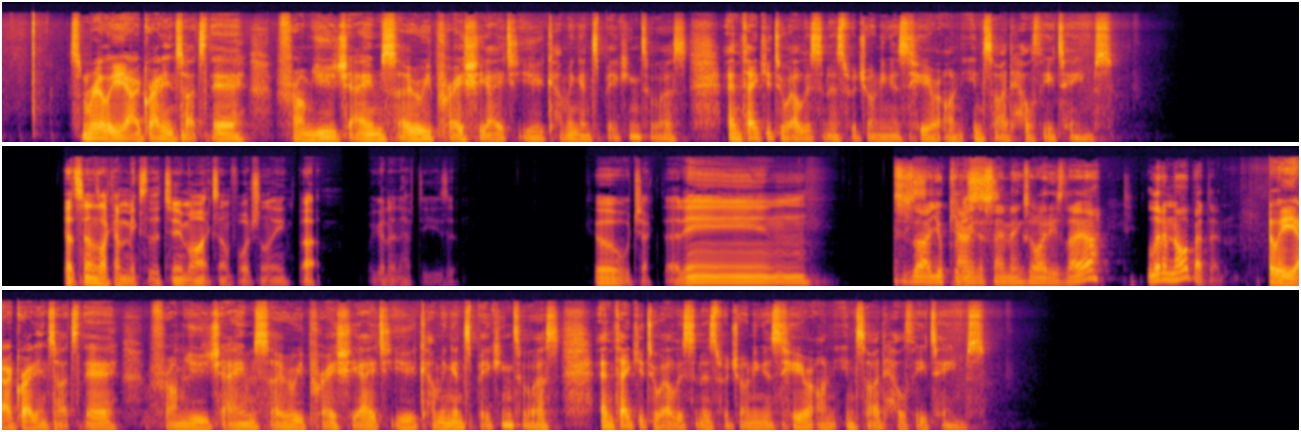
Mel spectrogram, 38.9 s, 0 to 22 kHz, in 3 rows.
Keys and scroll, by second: 0.2 f, 4.7 Delete, 5.7 g, 7.3 F8, 17.9 F8, 20.6 Delete, 21.4 space, 22.1 super+], 22.2 super+], 22.3 super+], 23.6 F8, 25.4 F7, 26.8 Delete, 29.5 Delete, 31.2 f, 32.2 super+[, 32.4 super+[, 32.5 super+[, 32.7 super+[, 33.1 super+[.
